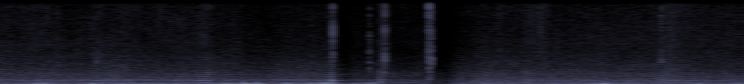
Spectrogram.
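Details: Honey bees removed with their comb from a cutout hive, being placed in their permanent location at Jerome Bee Farm in Central Oklahoma; a steady low droning buzz and hum fills the clip, broken midway by a few sharp clicks.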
